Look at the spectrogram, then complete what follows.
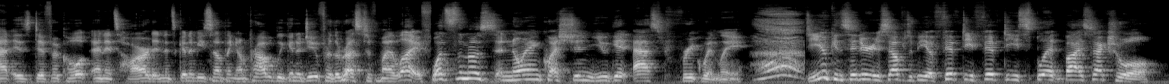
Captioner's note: inhales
